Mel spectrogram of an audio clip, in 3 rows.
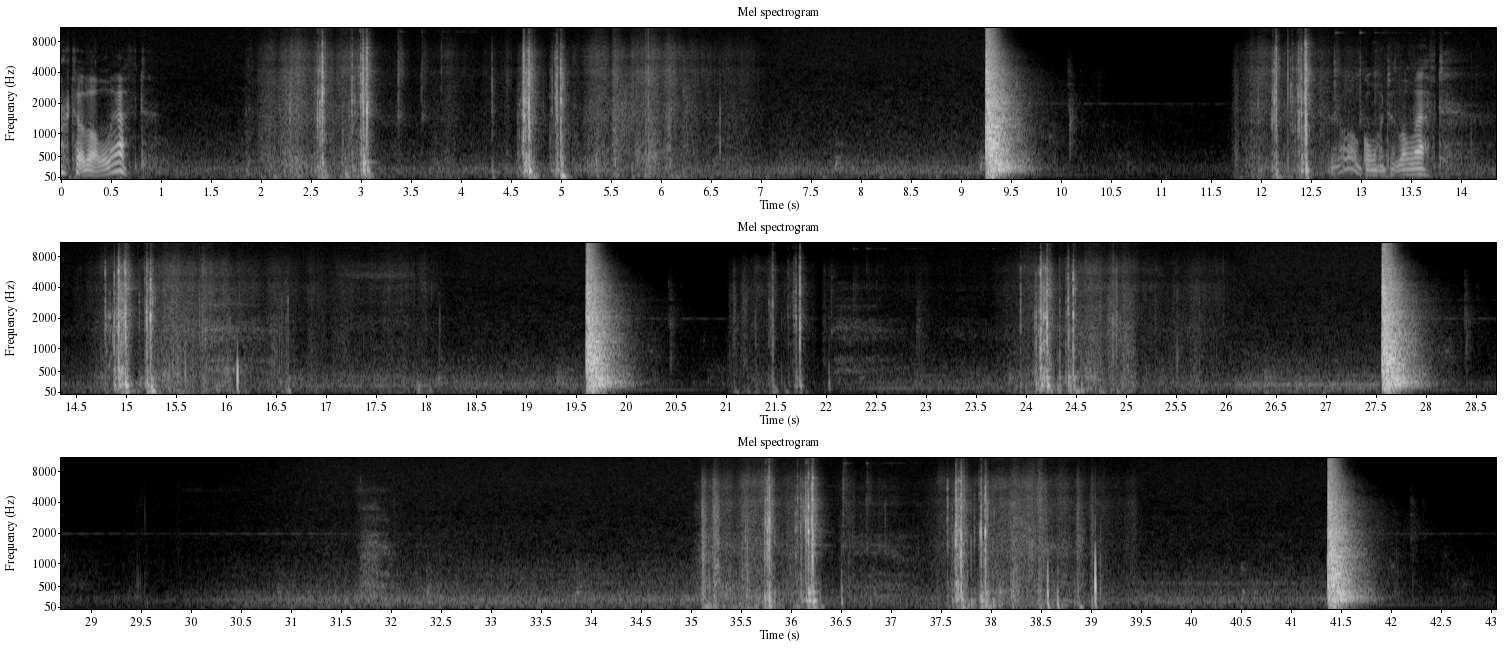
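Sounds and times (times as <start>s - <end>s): rifle bolt clicking and rattling: 2.5s - 5.2s, 12.0s - 12.9s, 14.8s - 15.4s, 21.3s - 21.9s, 23.9s - 24.6s, 35.7s - 36.6s, 37.6s - 38.0s
rifle shot: 9.2s - 9.8s, 19.6s - 20.2s, 27.6s - 28.1s, 41.4s - 42.0s.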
